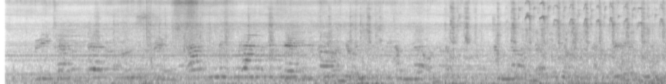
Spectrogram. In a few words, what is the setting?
subway train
